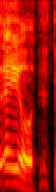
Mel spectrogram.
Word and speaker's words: Aiel: Just like you guys don't like their pronunciation of Tarvalon, I do not like their Aiel pronunciation. It's just Aiel. It's only four letters. It's like, you don't need to add more consonants, more emphasis to it.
